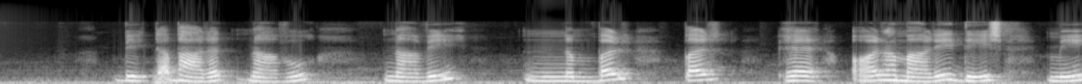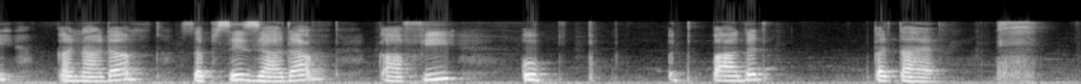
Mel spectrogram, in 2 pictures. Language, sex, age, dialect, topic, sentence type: Hindi, female, 31-35, Marwari Dhudhari, agriculture, statement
